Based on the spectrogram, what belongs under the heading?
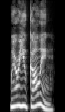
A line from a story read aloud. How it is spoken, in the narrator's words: cried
